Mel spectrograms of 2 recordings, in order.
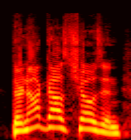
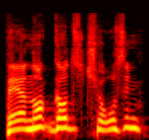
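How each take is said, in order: First: Said in the usual way. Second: Clumsy attempt at South African accent; bad South African accent. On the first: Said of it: "I can't do it". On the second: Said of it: "No, that's f-, awful".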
